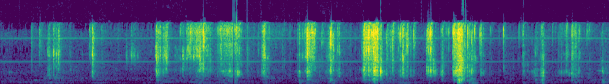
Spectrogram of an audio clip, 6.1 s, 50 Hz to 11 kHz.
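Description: Foil wrapper of a 2015 Donruss trading-card pack being torn open and crinkled by hand: a run of irregular crackles and crinkles, loudest about two thirds of the way through.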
